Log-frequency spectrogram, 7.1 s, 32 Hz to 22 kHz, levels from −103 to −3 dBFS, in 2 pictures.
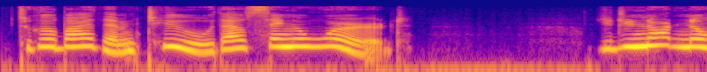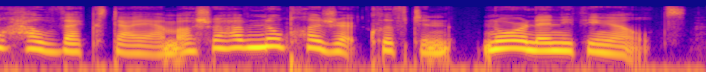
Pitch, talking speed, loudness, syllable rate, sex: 260 Hz, 240 wpm, -17 LUFS, 6.2 syllables/s, female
